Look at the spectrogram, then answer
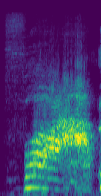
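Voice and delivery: real outraged laughing yell; laughing shout. Real, not acted. Reacting to the co-host's hated pick, a laughing shout. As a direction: blurt it out loud, half laughing.

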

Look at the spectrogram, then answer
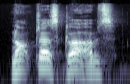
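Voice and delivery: put-on loud voice of a deaf old colonel; loud deaf-man voice. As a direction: speak up like he can't hear himself. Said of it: "the loud voice of the hard of hearing".

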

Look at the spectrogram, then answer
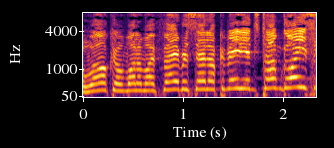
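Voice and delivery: high, big game-show announcer. Acted. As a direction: introduce the guests like a showman. Announcing guests show style.

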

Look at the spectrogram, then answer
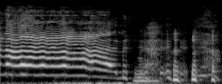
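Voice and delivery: loud, high sing-song laugh; sung cackle. Acted. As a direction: cackle gleefully on a rising note. Laugh after intro slogan.

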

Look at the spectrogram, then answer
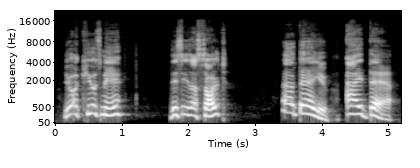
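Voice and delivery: defiant outrage at the boss; furious Radu. A narrator's reading.

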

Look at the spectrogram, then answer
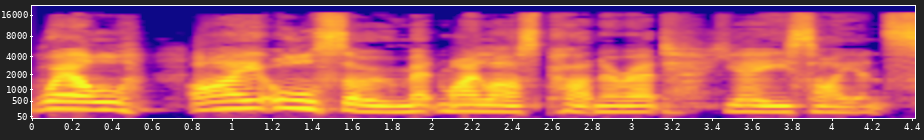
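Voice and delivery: low, slow, subdued confession; reluctant admission. Acted. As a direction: admit it grudgingly, trailing off. Grudging admission about last partner.

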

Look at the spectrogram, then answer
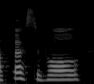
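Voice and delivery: ordinary delivery

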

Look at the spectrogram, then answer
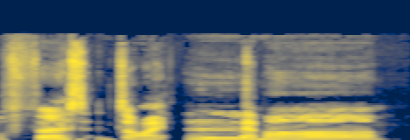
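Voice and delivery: drawn-out, high held last note; sing-song announcement. Pretend. Podcast host introducing the first dilemma, sing-song announcement. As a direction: announce it like a jingle, stretched out.

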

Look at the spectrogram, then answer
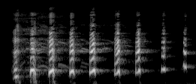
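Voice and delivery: loud, high laughter. Real, not acted. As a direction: burst out laughing. Laughing at the cheer.

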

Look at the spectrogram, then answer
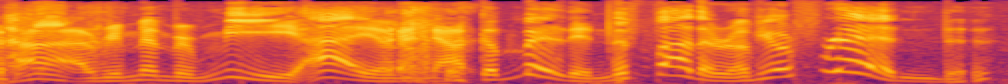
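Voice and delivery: high, slow hammy villain speech; movie villain voice. Retold or imitated. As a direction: ham it up like a cartoon villain. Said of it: "That's a great impersonation".

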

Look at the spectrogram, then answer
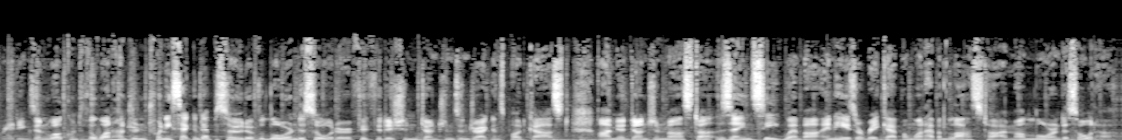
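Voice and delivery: ordinary talk

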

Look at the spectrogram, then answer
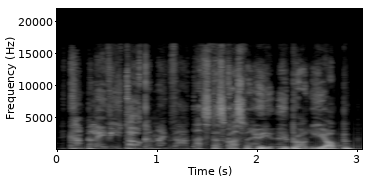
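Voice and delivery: shocked nan telling off her grandson; grandmother scolding. Retold or imitated. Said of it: "she's like".

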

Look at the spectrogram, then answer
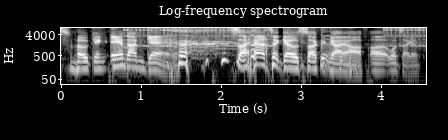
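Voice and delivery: normal talking voice

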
